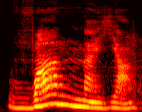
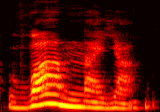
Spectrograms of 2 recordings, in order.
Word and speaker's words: ванная: Ванная. A bathroom. Ванная. Давайте напишем. Let's write it down with double N. Ванная. A is stressed here.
